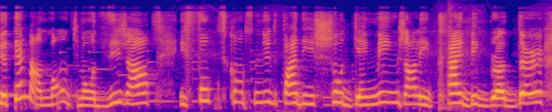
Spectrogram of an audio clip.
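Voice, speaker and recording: Her tone is animated, and her loudness swings widely. The woman talks at a moderate pace and high pitch, with hardly any pauses. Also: lively intonation. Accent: Quebec. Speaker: reality TV contestant. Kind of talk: interview.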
